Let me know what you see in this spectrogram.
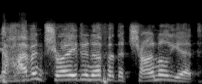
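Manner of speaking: clumsy fake Irish accent. Quoting an Irish-sounding inner voice: worst imitation of James Kennedy. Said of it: "that was the worst imitation of James Kennedy".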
